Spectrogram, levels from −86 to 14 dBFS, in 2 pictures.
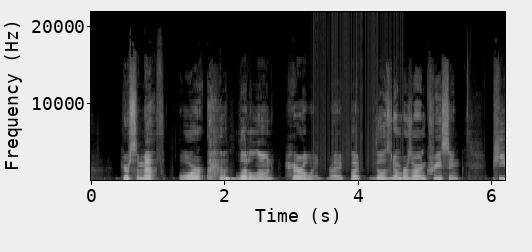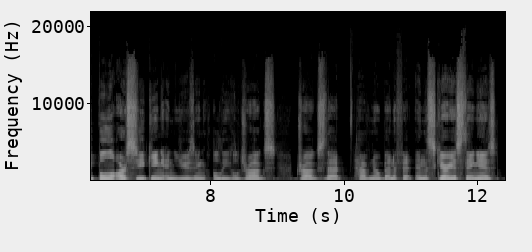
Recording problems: crackling; faint; from 3.5 to 4.5 s; 25 dB below the speech

